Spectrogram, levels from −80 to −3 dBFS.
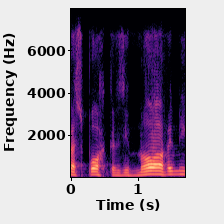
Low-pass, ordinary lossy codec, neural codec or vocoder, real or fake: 7.2 kHz; Opus, 16 kbps; codec, 24 kHz, 0.9 kbps, WavTokenizer, small release; fake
